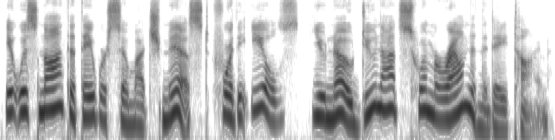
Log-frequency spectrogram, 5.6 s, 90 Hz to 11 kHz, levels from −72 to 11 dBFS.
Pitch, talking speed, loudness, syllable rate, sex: 200 Hz, 225 wpm, -15 LUFS, 4.9 syllables/s, female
